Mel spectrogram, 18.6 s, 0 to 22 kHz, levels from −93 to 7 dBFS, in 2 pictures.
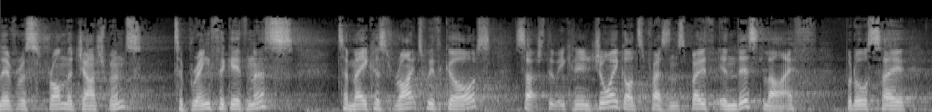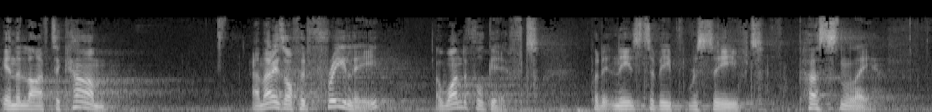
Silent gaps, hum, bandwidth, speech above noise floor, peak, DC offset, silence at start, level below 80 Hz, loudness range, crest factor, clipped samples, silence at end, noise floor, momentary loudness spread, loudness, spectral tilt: none; none; 11.5 kHz; 28 dB; -4 dBFS; under 0.1%; 0 s; -52 dBFS; 5 LU; 18 dB; under 0.1%; 0.25 s; -49 dBFS; 13 LU; -21 LUFS; -4 dB/octave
